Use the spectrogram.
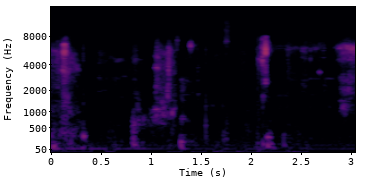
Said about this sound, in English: What are you eating right there? What are we munching on? My sister made it. All right, yeah. It's I know it's hamburger helper. Mm-hmm. Well, not hamburger helper, but hamburger with the egg noodles. Okay. With gravy.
